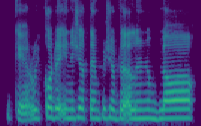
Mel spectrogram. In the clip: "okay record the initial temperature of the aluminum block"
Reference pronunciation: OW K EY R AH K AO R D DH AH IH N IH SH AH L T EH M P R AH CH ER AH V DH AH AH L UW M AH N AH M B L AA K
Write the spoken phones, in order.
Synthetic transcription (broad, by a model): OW K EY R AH K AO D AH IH N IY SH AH L T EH M P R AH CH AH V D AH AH L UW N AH AH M B L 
